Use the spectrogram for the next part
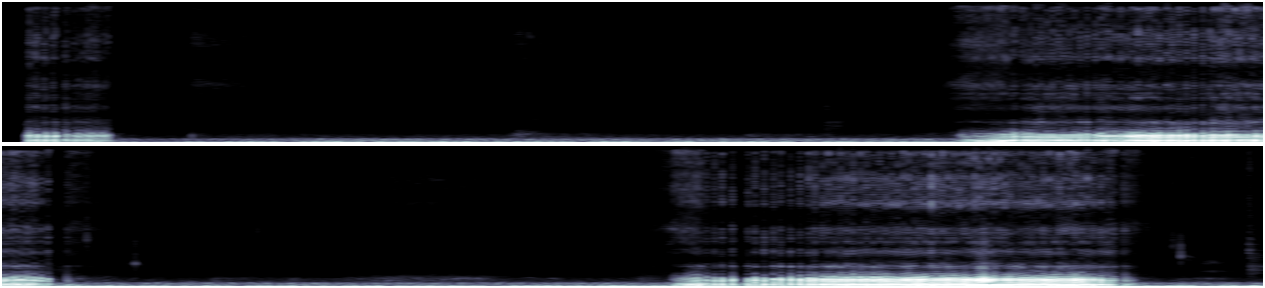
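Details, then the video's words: Sleeping pug puppy snoring: two long, rough, rasping snores of about two seconds each, separated by quieter steady breathing, in a small quiet room. "Sleeping Puppy/Funny Sounds"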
